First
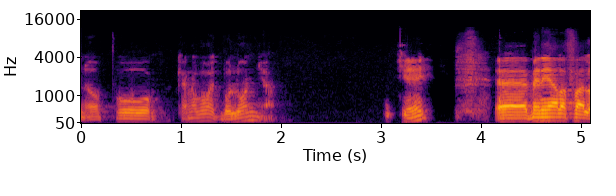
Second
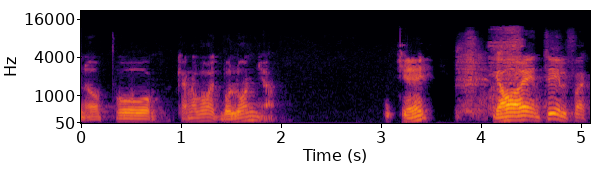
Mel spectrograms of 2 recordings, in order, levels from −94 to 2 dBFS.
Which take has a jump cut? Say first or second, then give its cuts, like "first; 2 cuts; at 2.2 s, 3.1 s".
second; 1 cut; at 4.1 s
